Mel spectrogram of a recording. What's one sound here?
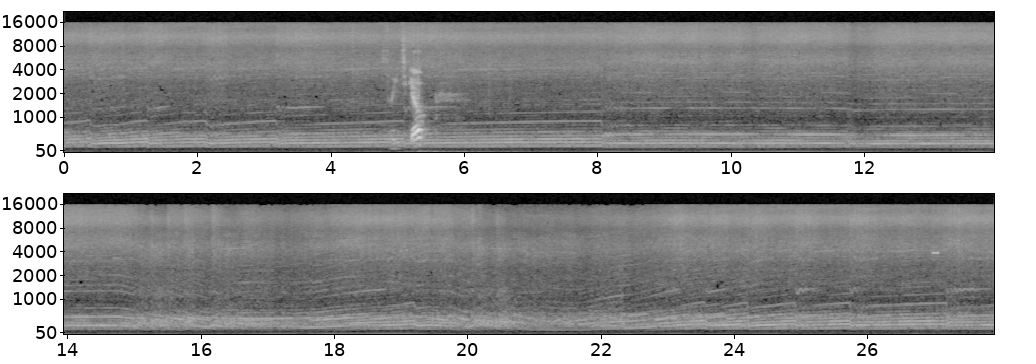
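A Formula One car's engine screams at high revs, shifting up through the gears.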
